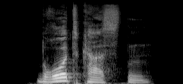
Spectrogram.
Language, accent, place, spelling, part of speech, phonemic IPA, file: German, Germany, Berlin, Brotkasten, noun, /ˈbʁoːtˌkastn̩/, De-Brotkasten.ogg
- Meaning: 1. bread box, breadbin 2. C64 home computer, especially the original model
